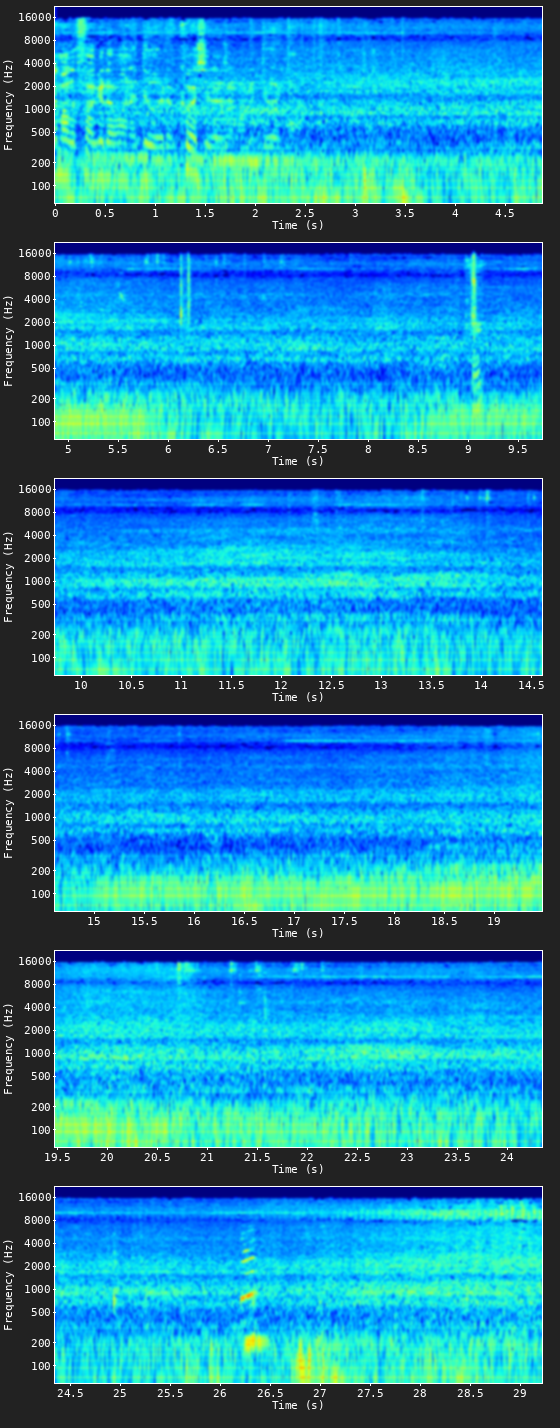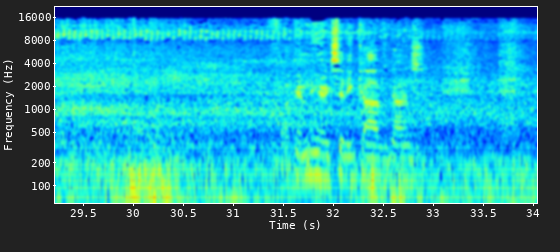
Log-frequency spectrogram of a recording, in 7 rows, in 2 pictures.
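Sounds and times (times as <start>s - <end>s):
car engine hum: 0.0s - 34.0s
road noise inside car: 0.0s - 34.0s
short chirp: 26.2s - 26.6s.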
